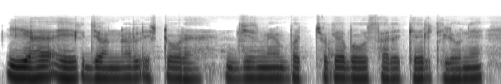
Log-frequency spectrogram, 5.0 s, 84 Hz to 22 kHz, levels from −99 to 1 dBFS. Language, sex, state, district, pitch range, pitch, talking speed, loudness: Hindi, male, Uttar Pradesh, Saharanpur, 125-130 Hz, 125 Hz, 145 wpm, -18 LUFS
